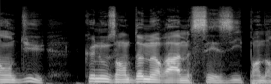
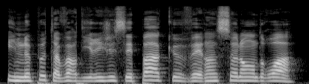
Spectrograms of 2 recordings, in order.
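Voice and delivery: high-pitched female character voice; high woman's voice, revealing a secret; wronged wife; 9 semitones higher than usual. A narrator's reading. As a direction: answer earnestly in a high voice. Narrator voices Mrs Stapleton.

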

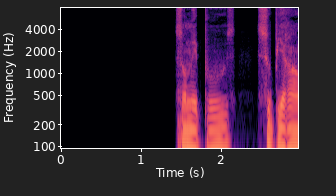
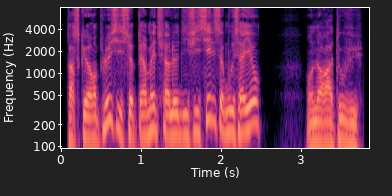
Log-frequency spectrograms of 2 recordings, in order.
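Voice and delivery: much higher, louder, fast mocking scorn; sneering; 9 semitones higher, 3 dB louder than usual. A narrator's reading. Husband mocking his wife's brother, sneering. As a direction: scoff at the sailor boy. Husband mocks the fussy sailor.

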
